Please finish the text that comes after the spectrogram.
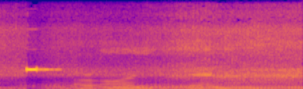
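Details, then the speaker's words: Panasonic automatic washing machine with a no-power fault, after repair of its controller board: one short power-on beep, then the drive motor hums up smoothly for spin with a steadily rising tone; normal power-on and spin start. "process spin drive start yan so lalo akong gumaling gumawa nung"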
